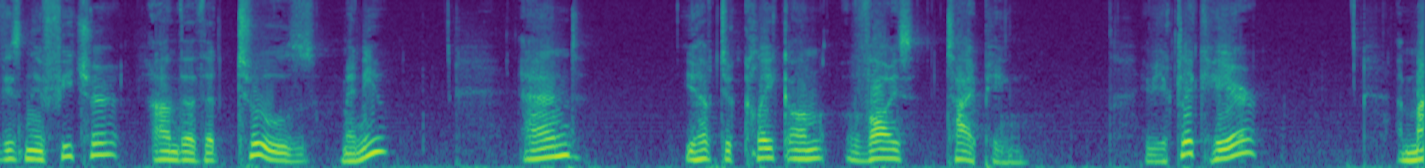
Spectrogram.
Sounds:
Speech synthesizer, Narration, Speech

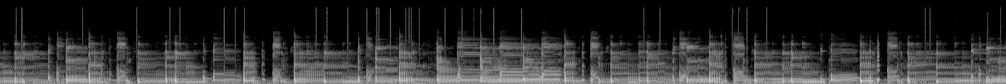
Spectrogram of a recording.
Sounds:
Tapping (guitar technique), Bass guitar, Musical instrument, Steel guitar, Plucked string instrument, Electric guitar, Music

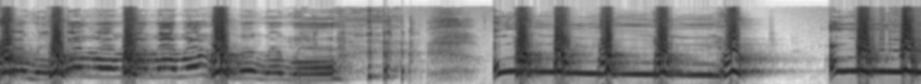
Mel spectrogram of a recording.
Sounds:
Bow-wow, dog bow-wow

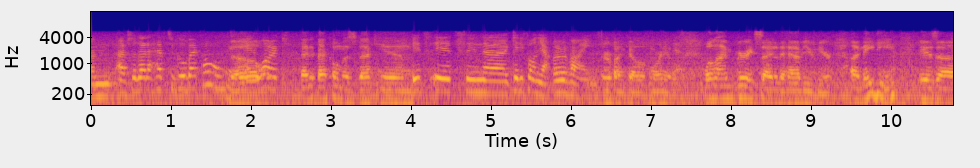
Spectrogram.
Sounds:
Speech

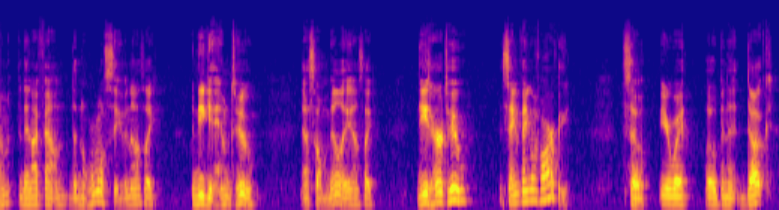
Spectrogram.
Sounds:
Speech

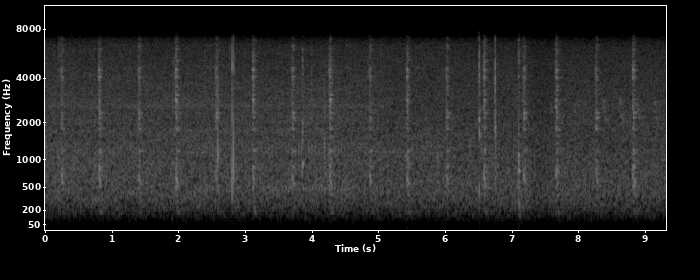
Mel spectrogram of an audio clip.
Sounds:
Tick-tock

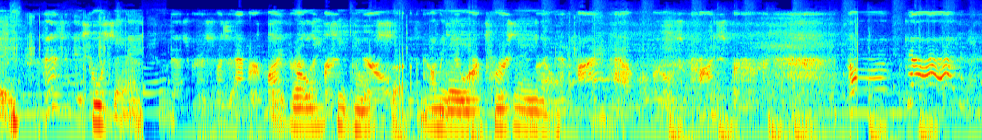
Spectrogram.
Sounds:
Music, Speech

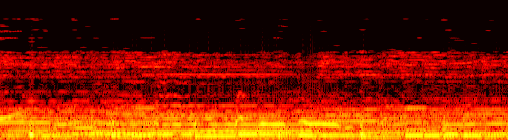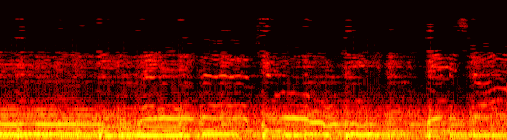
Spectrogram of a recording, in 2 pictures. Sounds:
Music

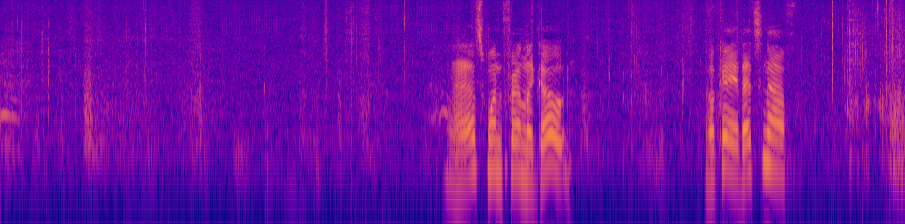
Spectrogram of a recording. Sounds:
Speech

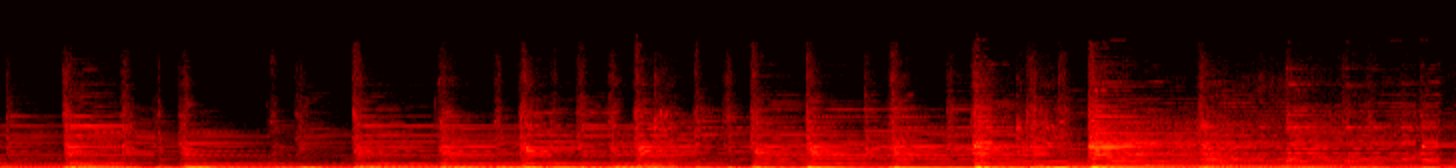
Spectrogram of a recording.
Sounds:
Plucked string instrument, Strum, Guitar, Music, Acoustic guitar, Musical instrument

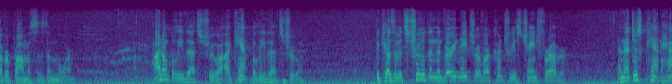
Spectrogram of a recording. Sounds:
Speech, Male speech, monologue

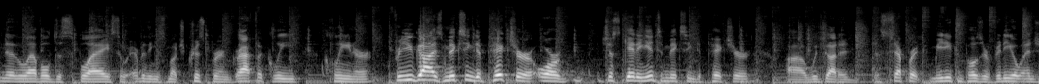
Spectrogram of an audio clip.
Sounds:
Speech, Music

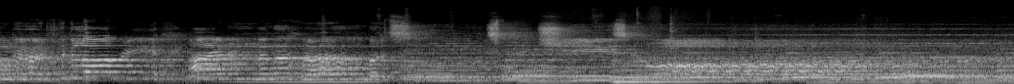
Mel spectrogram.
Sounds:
Opera

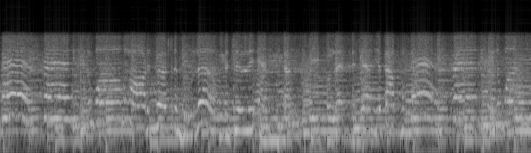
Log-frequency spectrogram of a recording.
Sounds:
Music

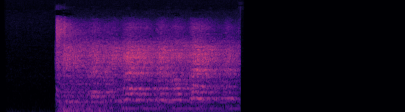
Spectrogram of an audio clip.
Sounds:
Music

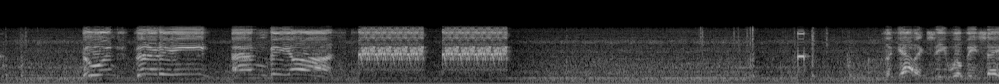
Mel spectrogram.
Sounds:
Speech

